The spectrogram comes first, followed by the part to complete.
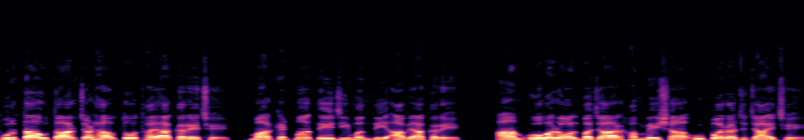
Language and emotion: Gujarati, neutral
